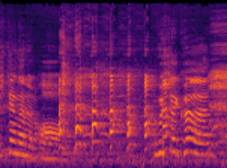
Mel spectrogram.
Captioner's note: laughing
